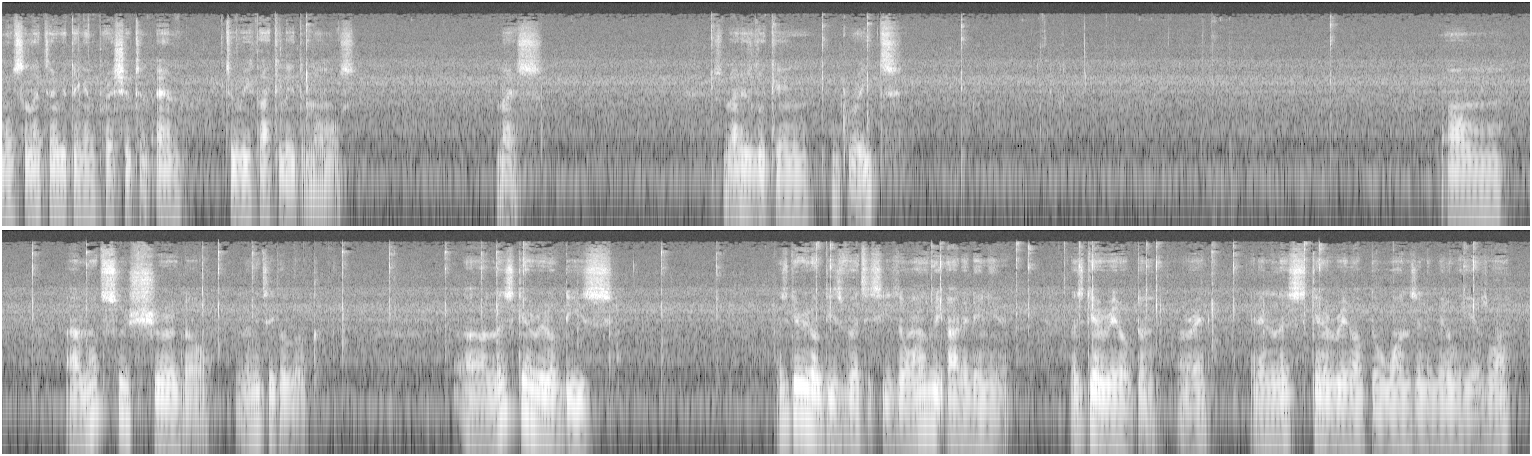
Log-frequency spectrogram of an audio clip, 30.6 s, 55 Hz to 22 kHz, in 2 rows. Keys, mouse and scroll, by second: 0.1 a, 1.6 shift+n, 2.2 Tab, 3.0 scroll down 2, 3.1-3.6 middle drag, 3.8 middle click, 4.4-15.8 middle drag, 7.2 Tab, 7.4 scroll up 1, 8.3-8.7 scroll up 2, 10.5-11.9 scroll up 2, 11.9 scroll up 1, 12.1 Tab, 12.5-13.3 scroll down 2, 15.8-16.2 scroll up 2, 16.2-22.6 middle drag, 16.8 scroll up 1, 18.1 Tab, 20.7-21.9 scroll up 2, 23.5 alt+right click, 23.9 x, 25.5 alt+right click, 26.1 click, 26.6 x, 27.4 middle click, 28.4 alt+right click, 28.9 x.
